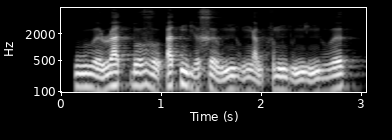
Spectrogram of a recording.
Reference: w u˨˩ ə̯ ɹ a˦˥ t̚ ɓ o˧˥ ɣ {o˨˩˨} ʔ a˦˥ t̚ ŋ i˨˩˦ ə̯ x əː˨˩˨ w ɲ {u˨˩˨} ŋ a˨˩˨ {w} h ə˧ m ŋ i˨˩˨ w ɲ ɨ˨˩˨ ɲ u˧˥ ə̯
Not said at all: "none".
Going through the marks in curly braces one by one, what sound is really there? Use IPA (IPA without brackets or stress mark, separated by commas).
o˨˩˨, u˨˩˨, w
